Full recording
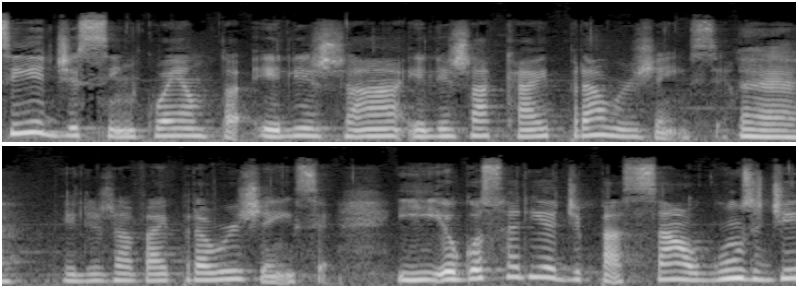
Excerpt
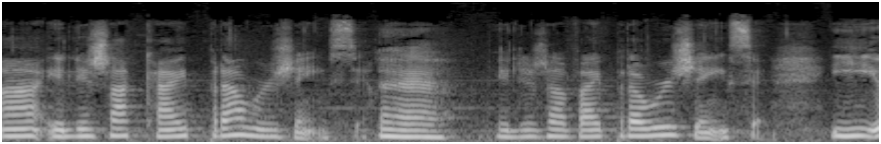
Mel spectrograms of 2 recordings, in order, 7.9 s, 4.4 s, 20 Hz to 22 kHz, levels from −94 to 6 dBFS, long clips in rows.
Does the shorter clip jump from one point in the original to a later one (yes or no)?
no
